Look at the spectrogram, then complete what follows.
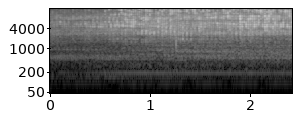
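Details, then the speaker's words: Vacuum test of hand-lapped valve seats on a BMW N54 head with a vacuum pump. Cylinder 4 reads 92, then 95 after repositioning the seal, so the valve is good. Steady hiss and low hum; pump running normally. "Number 4, she's coming around. 95. Yep, we are good."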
